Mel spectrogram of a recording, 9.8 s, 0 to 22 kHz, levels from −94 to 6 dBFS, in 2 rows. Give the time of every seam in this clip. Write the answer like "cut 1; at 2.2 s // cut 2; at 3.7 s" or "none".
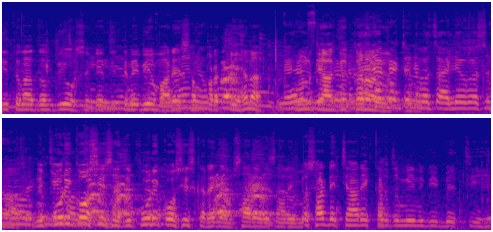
cut 1; at 7.9 s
